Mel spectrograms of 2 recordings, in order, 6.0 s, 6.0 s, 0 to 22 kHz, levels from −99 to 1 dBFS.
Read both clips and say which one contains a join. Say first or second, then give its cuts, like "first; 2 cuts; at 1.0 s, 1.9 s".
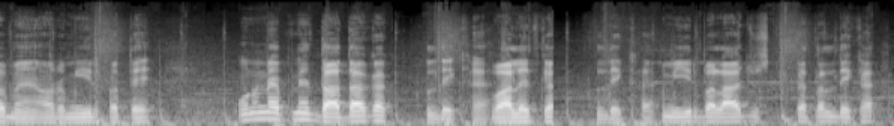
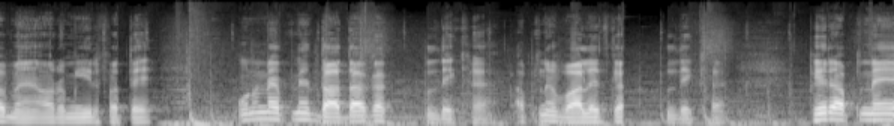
first; 2 cuts; at 3.3 s, 4.4 s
